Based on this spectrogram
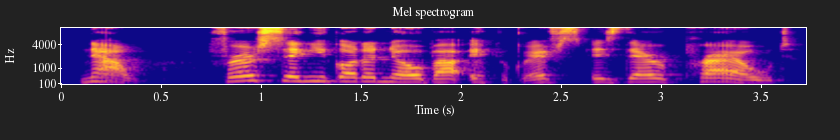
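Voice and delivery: big booming hearty giant; a jolly loud gamekeeper; Hagrid voice. A narrator's reading.

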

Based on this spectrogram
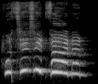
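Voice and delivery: very high, loud frightened cry; terrified shriek. Acted. Aunt to husband about the fireplace, terrified shriek.

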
